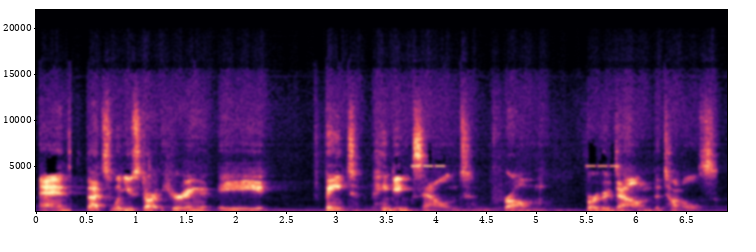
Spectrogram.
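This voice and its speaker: Low-voiced man running a tabletop game. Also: takes it slowly. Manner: conversational, descriptive, with hesitations. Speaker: game master. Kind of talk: narrating a tabletop roleplay. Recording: roomy echo, music under voice. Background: background music.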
